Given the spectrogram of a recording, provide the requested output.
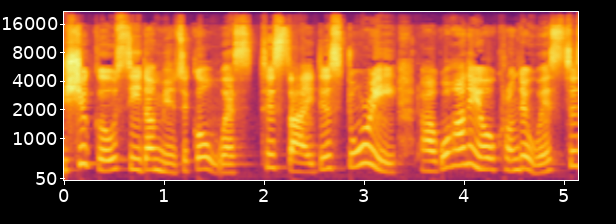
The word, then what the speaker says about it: West Side: 자, 자음 소리가 3개 있을 때 중간 자음은 탈락입니다. 자, 이게 무슨 뜻이냐? You should go to see the musical West Side Story. 자, West Side 이렇게 발음을 안 하고요.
